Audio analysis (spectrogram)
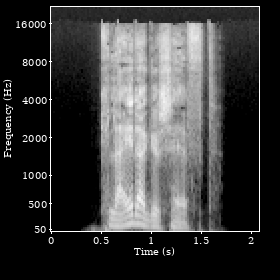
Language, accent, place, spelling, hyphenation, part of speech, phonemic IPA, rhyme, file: German, Germany, Berlin, Kleidergeschäft, Klei‧der‧ge‧schäft, noun, /ˈklaɪ̯dɐɡəˌʃɛft/, -ɛft, De-Kleidergeschäft.ogg
- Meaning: clothes shop, clothing store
